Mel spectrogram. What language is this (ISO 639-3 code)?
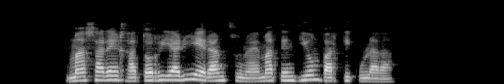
eus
